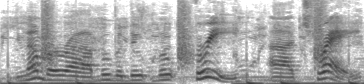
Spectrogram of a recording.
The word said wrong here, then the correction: Trace: Not good at pronouncing that one. – Trace. – Yeah, there's an S at the end. I'm so hesitant on the S. Trace.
